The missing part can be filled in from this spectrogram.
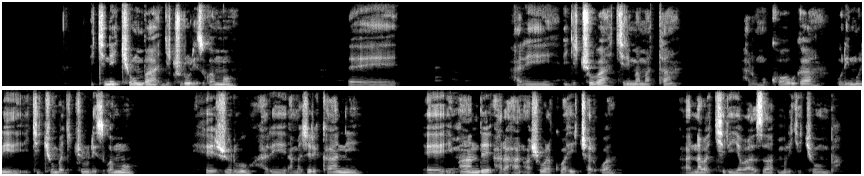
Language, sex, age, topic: Kinyarwanda, male, 36-49, finance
